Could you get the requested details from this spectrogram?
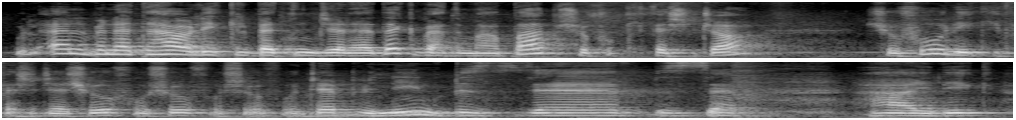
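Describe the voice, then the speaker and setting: A woman's voice: lowish voice, dark tone. Algerian woman demonstrating a recipe in an echoey kitchen. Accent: Algerian Arabic. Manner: chatty, repetitive, addresses viewers as girls. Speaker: home cooking channel host. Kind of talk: casual step-by-step cooking demonstration. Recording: roomy echo with faint background noise.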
